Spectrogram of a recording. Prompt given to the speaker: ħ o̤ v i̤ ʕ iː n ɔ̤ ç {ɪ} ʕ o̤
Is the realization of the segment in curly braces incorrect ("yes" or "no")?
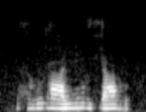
yes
